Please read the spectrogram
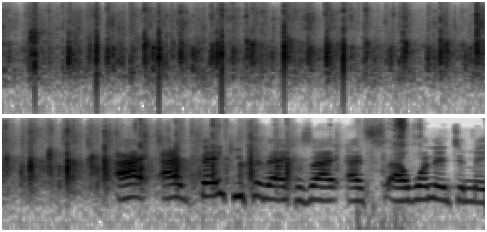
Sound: applause

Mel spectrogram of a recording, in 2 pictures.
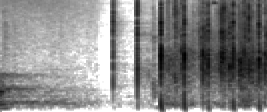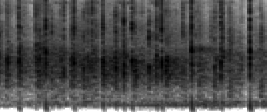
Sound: audience applauding

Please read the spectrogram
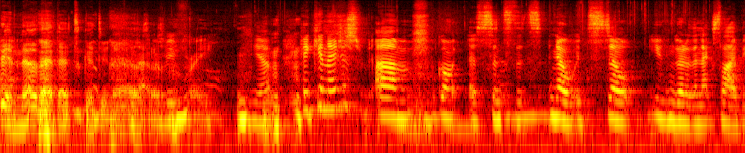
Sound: laughter

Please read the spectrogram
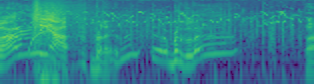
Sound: blubbering

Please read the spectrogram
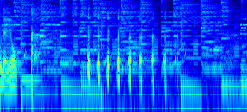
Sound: laughter

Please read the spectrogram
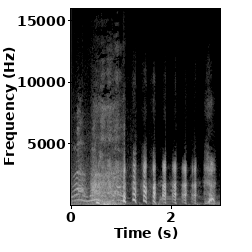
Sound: laughs

